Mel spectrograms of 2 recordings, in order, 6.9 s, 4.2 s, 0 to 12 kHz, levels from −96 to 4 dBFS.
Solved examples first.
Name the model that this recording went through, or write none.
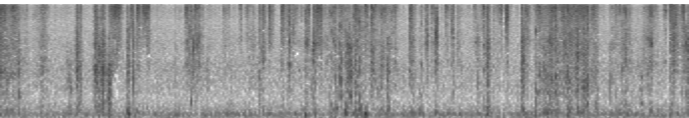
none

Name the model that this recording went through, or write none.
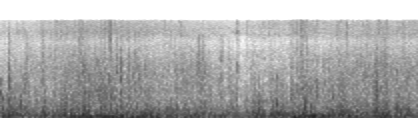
none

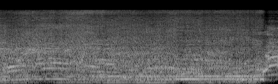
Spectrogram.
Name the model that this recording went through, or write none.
codec, SNAC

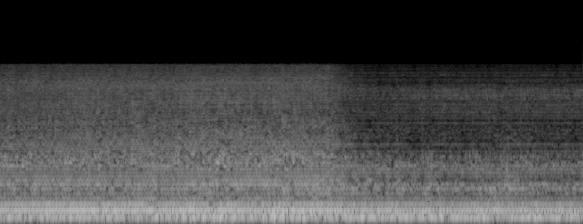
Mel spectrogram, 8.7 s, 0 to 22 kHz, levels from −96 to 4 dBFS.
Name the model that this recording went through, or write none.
vocoder, HiFi-GAN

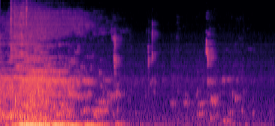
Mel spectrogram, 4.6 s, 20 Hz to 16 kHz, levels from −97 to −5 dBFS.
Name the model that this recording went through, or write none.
vocoder, Vocos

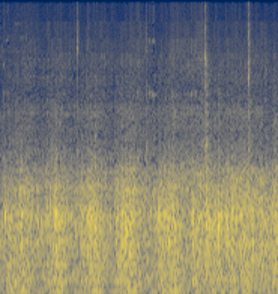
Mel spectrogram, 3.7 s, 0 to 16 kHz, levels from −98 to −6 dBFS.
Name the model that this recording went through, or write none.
vocoder, Vocos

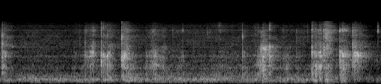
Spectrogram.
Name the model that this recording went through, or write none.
codec, SNAC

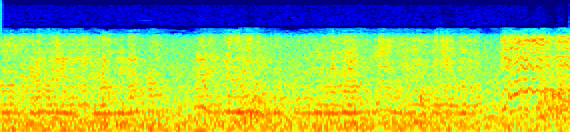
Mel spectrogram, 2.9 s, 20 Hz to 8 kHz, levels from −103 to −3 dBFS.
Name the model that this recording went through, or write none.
none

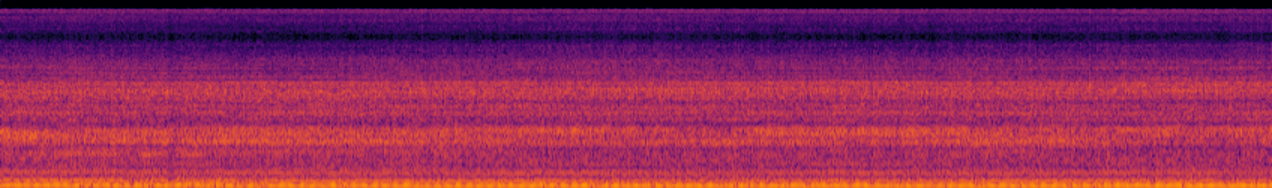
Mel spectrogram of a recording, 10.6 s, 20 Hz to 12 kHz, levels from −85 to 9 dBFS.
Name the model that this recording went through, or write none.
vocoder, Vocos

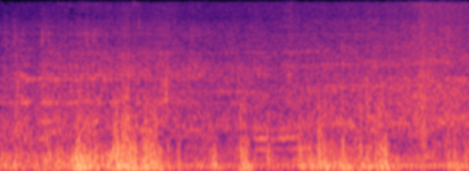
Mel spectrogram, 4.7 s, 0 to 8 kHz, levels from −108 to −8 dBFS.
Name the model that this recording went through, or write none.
none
